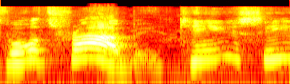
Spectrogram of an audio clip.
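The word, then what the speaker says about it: Voltorb: It's Voltrob.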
